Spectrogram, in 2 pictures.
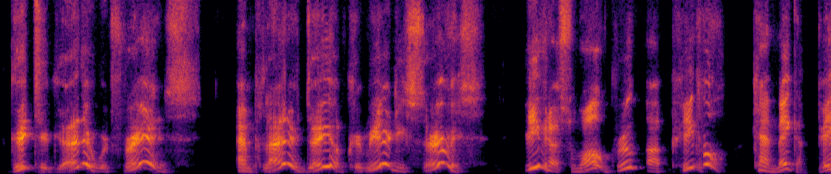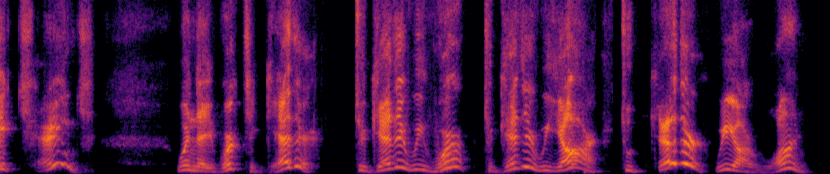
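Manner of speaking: character voice with big, wide swooping pitch swings. Reading a message aloud, trying out a Yoda voice: Yoda voice. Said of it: "I'm gonna try to read this in Yoda".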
